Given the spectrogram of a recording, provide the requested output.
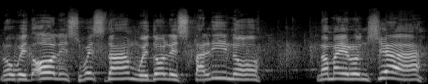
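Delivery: preacher at full force to congregation; full-force preaching. Acted. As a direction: preach it with fire.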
